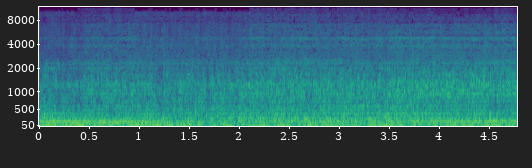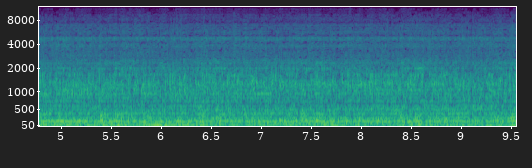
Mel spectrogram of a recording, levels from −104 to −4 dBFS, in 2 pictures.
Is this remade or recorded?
remade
